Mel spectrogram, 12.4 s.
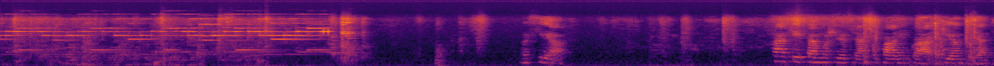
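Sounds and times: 
mobile phone ringtone ringing: 0:00.0 - 0:04.6
speech: 0:06.8 - 0:07.2, 0:09.7 - 0:12.4.

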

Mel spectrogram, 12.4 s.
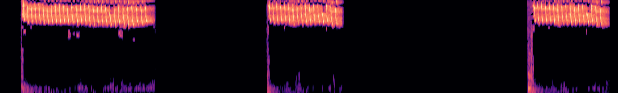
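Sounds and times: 
cililin singing fast shrill pulsed trills: 0:00.4 - 0:03.1, 0:05.4 - 0:06.9, 0:10.6 - 0:12.2.

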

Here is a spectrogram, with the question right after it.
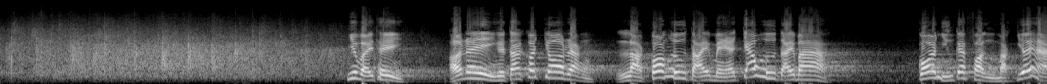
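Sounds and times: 
audience applause at a Buddhist lecture: 0:00.0 - 0:03.5
speech: 0:03.5 - 0:08.4, 0:09.2 - 0:10.4.

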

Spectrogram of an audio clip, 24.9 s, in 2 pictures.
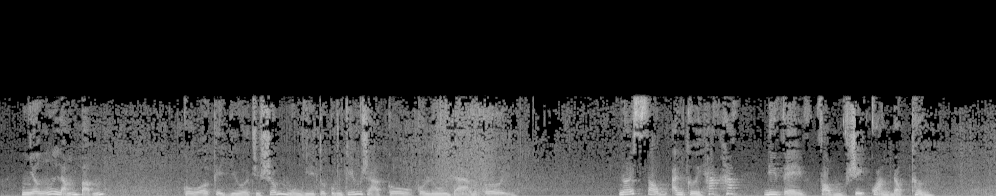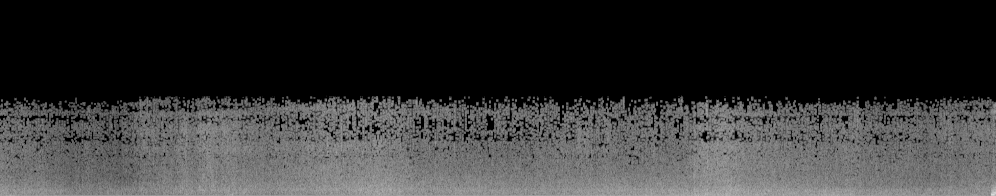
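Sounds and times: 
ocean waves crashing on shore: 0:00.0 - 0:24.8
speech: 0:00.3 - 0:01.4, 0:02.3 - 0:06.6, 0:07.7 - 0:11.8.

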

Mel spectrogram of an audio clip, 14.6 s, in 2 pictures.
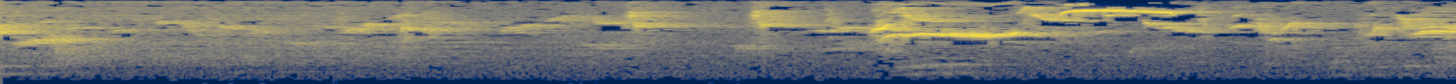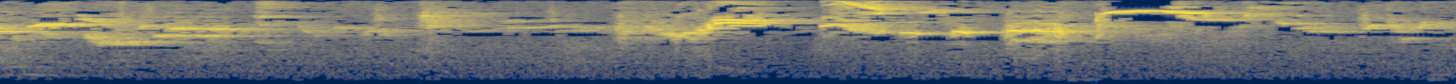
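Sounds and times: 
bird singing complex song of twitters, chips and swooping whistles: 0:00.0 - 0:14.5.

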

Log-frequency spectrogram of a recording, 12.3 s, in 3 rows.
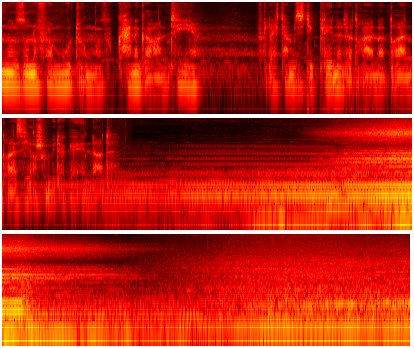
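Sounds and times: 
speech: 0:00.0 - 0:05.6
car driving up: 0:07.1 - 0:12.2.

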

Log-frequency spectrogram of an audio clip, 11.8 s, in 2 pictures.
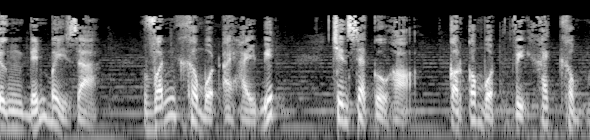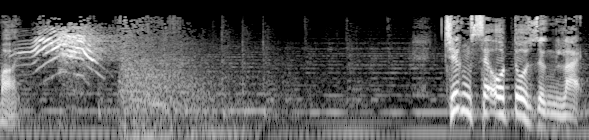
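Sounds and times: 
speech: 0:00.0 - 0:06.8, 0:10.4 - 0:11.7
cat meowing inside a car: 0:06.0 - 0:07.1.

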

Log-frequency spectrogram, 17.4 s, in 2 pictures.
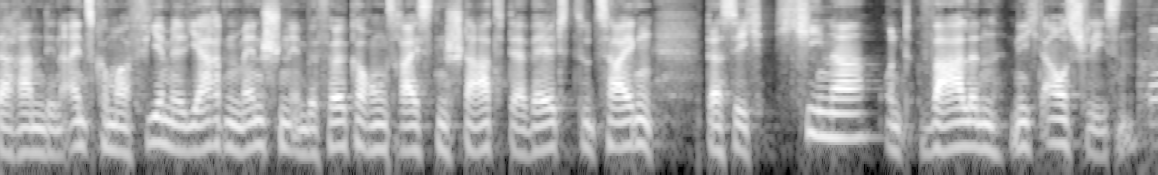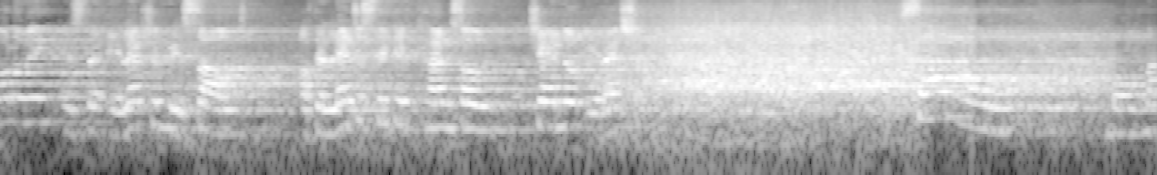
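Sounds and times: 
speech: 0:00.0 - 0:14.8, 0:15.6 - 0:16.4
crowd cheering at the announcement of Hong Kong election results: 0:12.8 - 0:17.3.

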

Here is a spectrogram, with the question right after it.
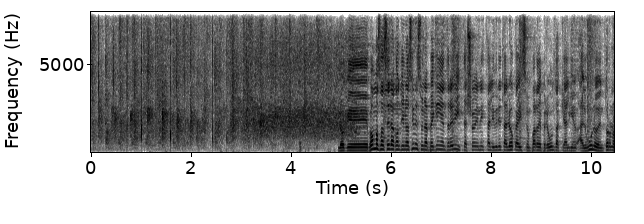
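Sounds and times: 
audience applause at an acoustic music event: 0:00.0 - 0:04.9
speech: 0:04.9 - 0:10.4.

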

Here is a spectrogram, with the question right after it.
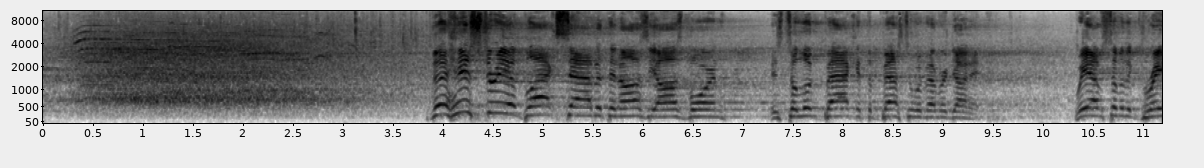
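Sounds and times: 
heavy metal concert crowd cheering for a band: 0:00.0 - 0:03.9
speech: 0:03.9 - 0:09.6, 0:10.3 - 0:11.1.

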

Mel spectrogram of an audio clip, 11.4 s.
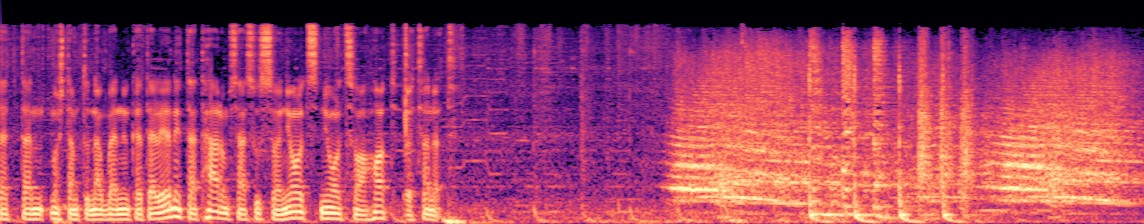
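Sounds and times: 
speech: 0:00.0 - 0:04.7
Formula 1 racing car whooshing past: 0:06.6 - 0:11.4.

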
